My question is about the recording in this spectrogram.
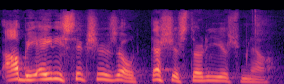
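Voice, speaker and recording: A pastor in his mid-fifties preaches with a voice that sits unusually high for a man, swinging widely in pitch and moving a little fast. He drives his message home by repeating himself, returning to phrases and starting sentences over.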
